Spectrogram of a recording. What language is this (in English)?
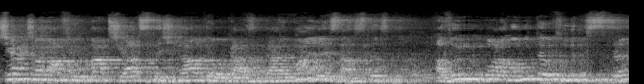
Romanian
